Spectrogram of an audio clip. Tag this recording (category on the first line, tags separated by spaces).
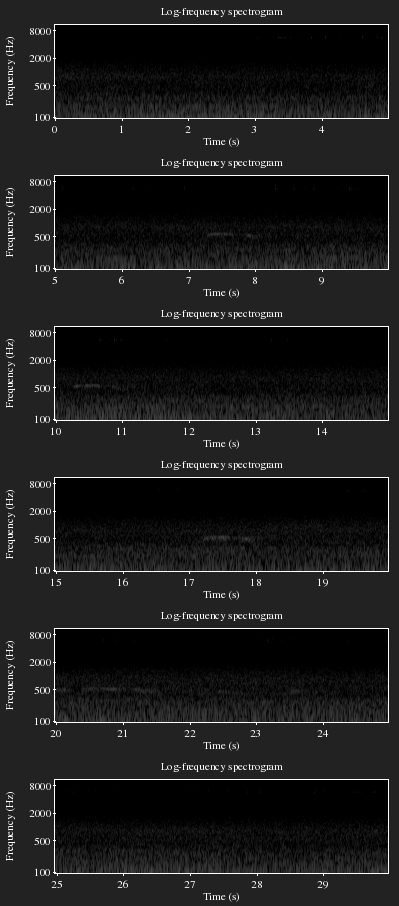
Soundscapes > Nature
Dendrophone natural-soundscape soundscape alice-holt-forest phenological-recording sound-installation artistic-intervention weather-data field-recording data-to-sound nature raspberry-pi modified-soundscape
